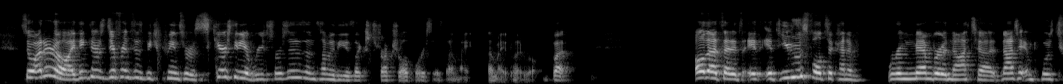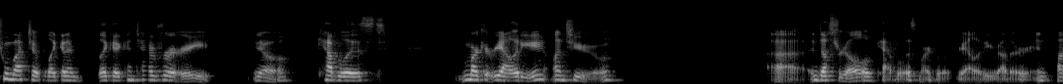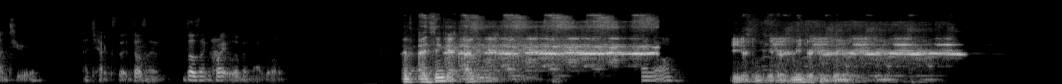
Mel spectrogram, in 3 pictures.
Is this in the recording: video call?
yes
